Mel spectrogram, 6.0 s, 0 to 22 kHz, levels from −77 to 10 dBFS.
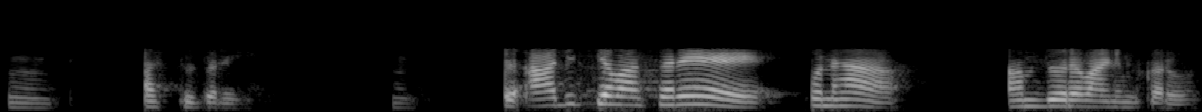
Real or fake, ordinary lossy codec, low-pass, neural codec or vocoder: fake; none; 3.6 kHz; codec, 16 kHz, 6 kbps, DAC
